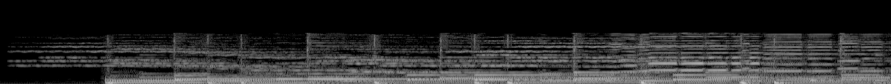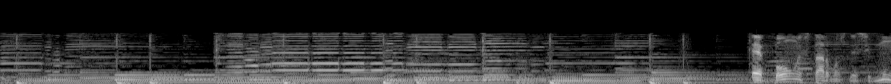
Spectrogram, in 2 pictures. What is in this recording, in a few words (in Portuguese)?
GENRO M, Telemensagens Aniversários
